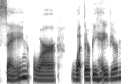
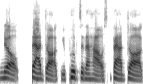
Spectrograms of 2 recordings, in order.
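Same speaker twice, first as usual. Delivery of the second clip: harsh, stern scolding voice. Showing that dogs hear tone of voice, the speaker demos scolding a dog. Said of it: "But if I'm like".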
